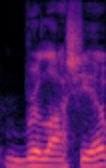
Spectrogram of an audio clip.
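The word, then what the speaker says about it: rilascio: or to set free, or the Italian word relatio, which is pronounced the same way, R-I-L-A-S-C-I-O in the Italian form, meaning I release.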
